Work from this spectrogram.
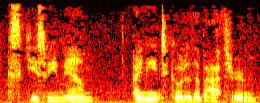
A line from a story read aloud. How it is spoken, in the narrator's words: softly said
